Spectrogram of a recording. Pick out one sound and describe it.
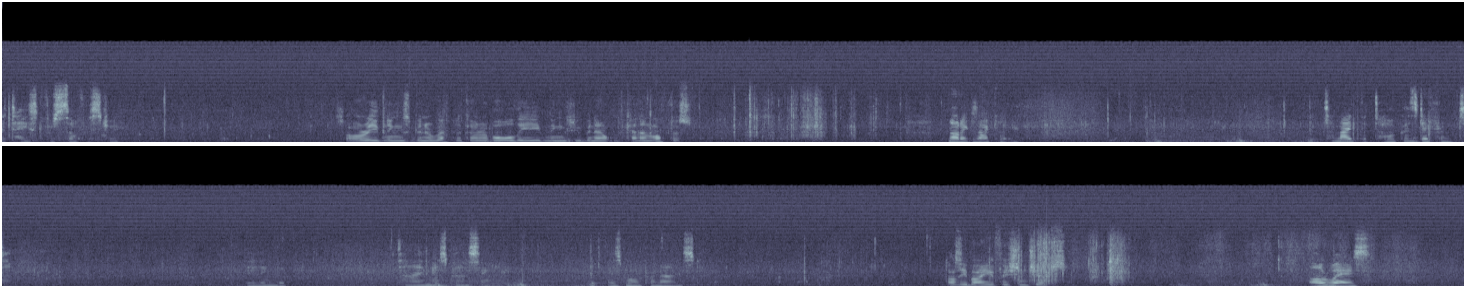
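A man talks quietly and close by.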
